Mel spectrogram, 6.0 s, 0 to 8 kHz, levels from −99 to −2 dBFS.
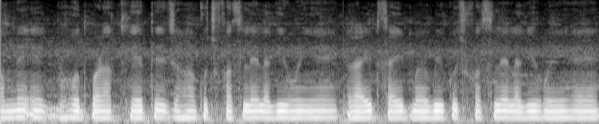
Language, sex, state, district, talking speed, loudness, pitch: Hindi, male, Bihar, East Champaran, 210 wpm, -13 LUFS, 110 Hz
